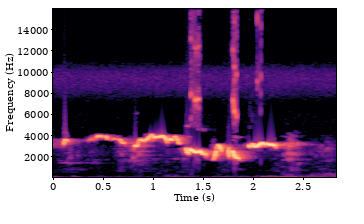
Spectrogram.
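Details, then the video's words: European robin singing, slowed to half speed so high notes and modulations stand out: a brief high whistle, then a flowing warbled phrase sliding between high and mid pitch, ending in a thin sustained high trill. "Robin Songtime"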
